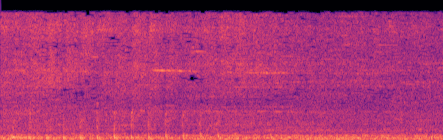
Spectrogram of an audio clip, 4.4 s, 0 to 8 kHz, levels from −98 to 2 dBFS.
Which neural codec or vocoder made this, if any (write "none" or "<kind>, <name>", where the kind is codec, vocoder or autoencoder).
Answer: none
